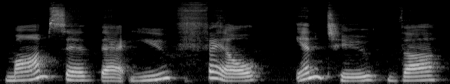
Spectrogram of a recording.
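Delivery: slow beginner reading, breaking words into sounds; practicing together. Shown as a demonstration. Teacher practicing sentences together with pupils, slow sounded-out reading. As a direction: read word by word, blending "fell" and "pond". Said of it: "let's practice together now".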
